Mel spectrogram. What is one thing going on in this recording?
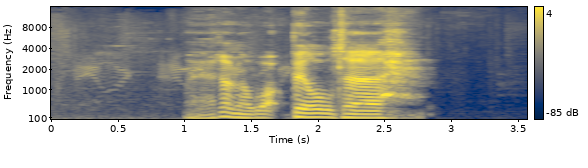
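A man talks loudly and with animation into a close microphone.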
